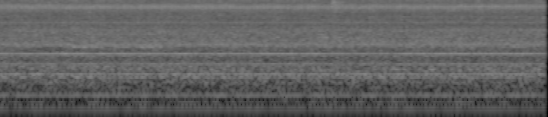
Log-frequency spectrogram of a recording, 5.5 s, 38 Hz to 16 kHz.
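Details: Vacuum Atmospheres Nexus glove box: with the pressure band set to ±1.5, positive pressure is added until it reaches the 1.5 limit and the vacuum pump turns on. It gives a steady, even hum with a low drone and faint whirr, no knocks or surging: normal vacuum pump operation.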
